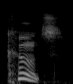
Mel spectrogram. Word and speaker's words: Kuncz: It's Kuntz, but it's spelled K-U-N-C-Z, which can often be mistaken for a part of the female anatomy.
